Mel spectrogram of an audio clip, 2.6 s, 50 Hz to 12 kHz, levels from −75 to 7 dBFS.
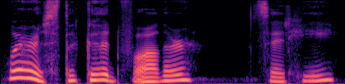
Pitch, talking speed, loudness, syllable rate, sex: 210 Hz, 160 wpm, -16 LUFS, 4.4 syllables/s, female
